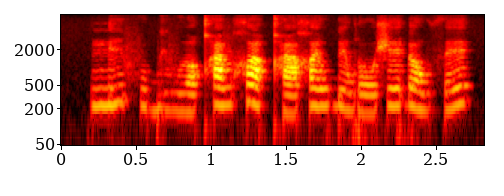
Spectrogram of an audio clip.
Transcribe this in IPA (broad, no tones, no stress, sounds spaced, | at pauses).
n i f u b i v ɯ w qʰ ɛ v χ ɯ qʰ ɛ χ e w ɠ e w ɾ o ʃ e ɗ ʌ w θ e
